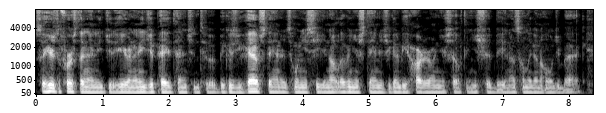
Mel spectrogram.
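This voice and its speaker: Somewhat breathy speech comes at a very fast pace with monotone, flat intonation on a very clean recording with a silent background. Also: man. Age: 60s. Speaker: strength coach. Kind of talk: casual talk to camera. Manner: direct, blunt.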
